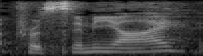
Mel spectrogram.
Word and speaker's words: Prosimii: Yeah, prosimii is how it's pronounced. You get to learn some Latin pronunciations in here now.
